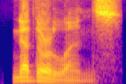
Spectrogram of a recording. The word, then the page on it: Netherlands: American English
